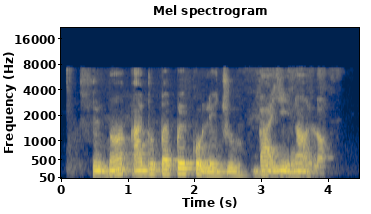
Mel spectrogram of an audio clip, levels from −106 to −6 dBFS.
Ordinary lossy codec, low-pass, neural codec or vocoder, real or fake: MP3, 48 kbps; 7.2 kHz; none; real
